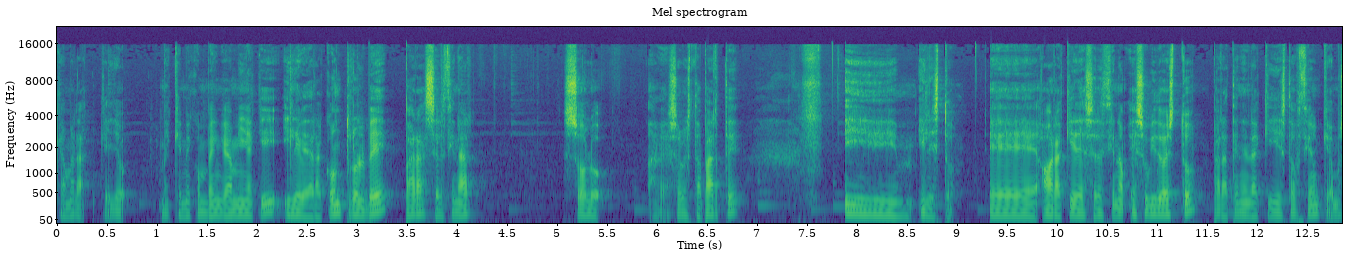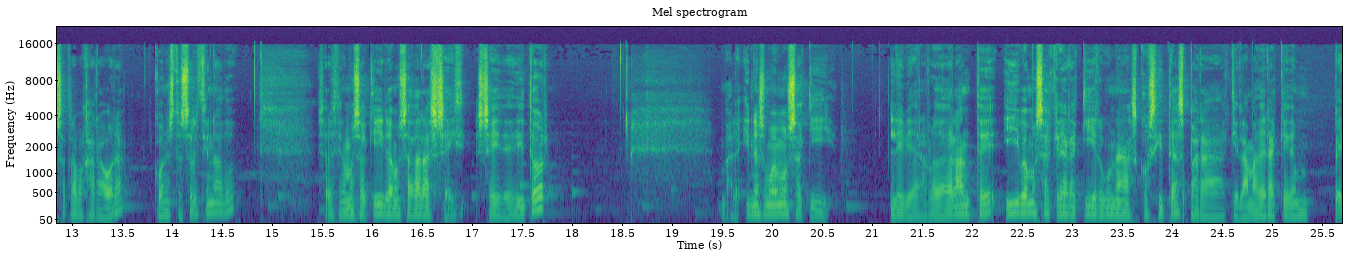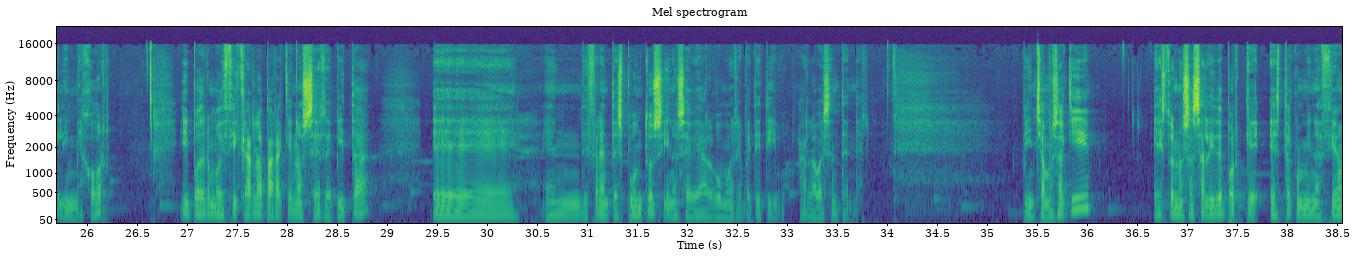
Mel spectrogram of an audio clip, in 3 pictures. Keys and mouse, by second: 1.0 shift+middle click, 2.8 ctrl+b, 3.8 click, 12.3 click, 15.0 click, 17.7 click, 19.4 middle click, 32.8 middle click, 35.2 click, 37.2 shift+middle click.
